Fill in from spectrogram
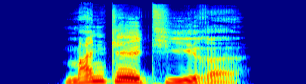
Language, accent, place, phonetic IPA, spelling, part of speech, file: German, Germany, Berlin, [ˈmantl̩ˌtiːʁə], Manteltiere, noun, De-Manteltiere.ogg
- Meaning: nominative/accusative/genitive plural of Manteltier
